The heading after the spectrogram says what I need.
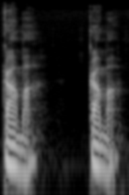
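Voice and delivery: cama with the k from scar; muted Spanish k on cama; unaspirated k. Shown as a demonstration. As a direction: say cama without a puff of air. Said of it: "k sound from scar".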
